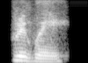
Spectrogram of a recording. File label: "reweigh", Indian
